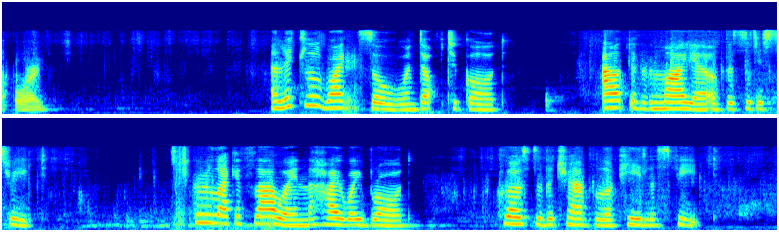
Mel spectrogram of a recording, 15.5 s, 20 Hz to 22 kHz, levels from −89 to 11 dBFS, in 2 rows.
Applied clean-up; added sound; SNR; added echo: neural separator model SepFormer DNS4.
